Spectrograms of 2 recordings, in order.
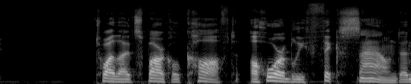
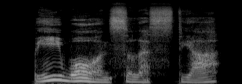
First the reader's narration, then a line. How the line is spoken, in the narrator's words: he growled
